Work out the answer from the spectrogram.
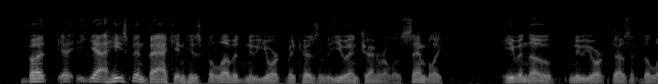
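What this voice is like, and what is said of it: Usual voice. Nothing is said of it.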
